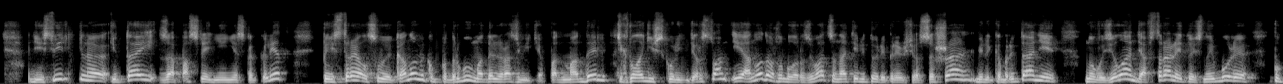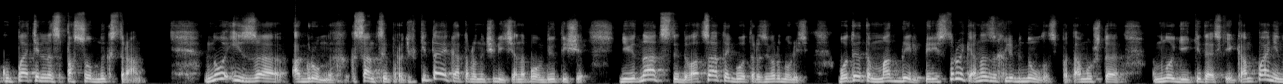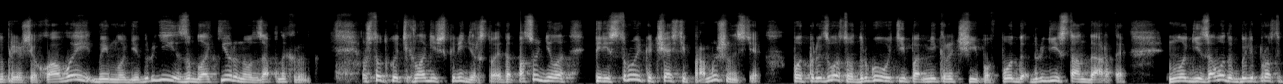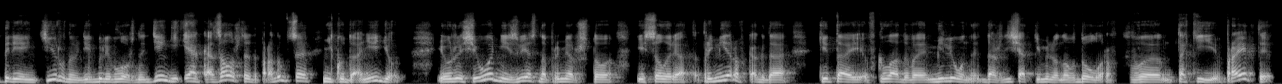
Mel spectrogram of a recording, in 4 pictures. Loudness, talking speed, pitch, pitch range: -17 LUFS, 155 wpm, 135 Hz, 120-165 Hz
